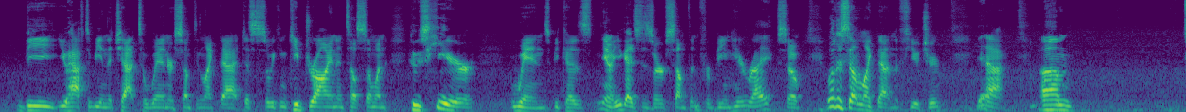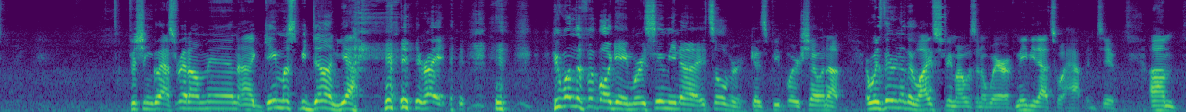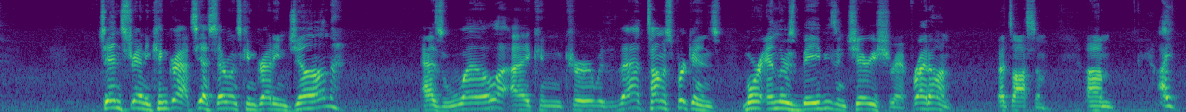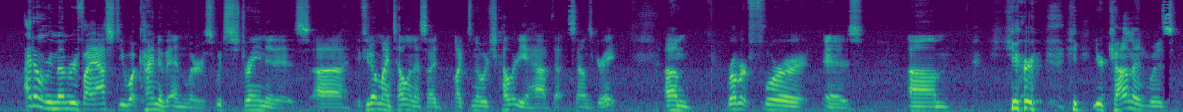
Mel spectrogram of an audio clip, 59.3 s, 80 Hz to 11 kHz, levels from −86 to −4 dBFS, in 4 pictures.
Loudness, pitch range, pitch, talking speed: -23 LUFS, 120-180 Hz, 140 Hz, 160 wpm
